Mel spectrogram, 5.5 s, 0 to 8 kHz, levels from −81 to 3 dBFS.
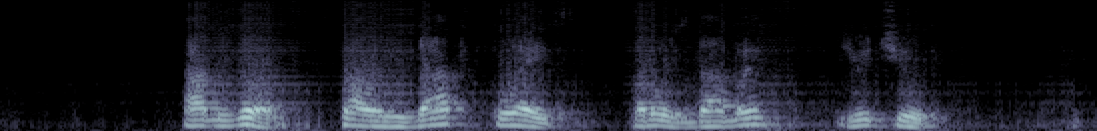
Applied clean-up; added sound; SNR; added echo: neural separator model SepFormer DNS4.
